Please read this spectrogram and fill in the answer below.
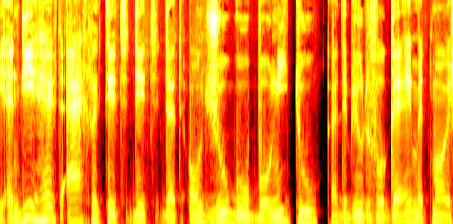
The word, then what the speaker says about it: O Jogo Bonito: Je schrijft op O Jogo Bonito, maar zo spreek je het dus totaal niet uit. – O Jogo Bonito.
